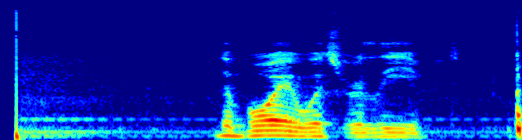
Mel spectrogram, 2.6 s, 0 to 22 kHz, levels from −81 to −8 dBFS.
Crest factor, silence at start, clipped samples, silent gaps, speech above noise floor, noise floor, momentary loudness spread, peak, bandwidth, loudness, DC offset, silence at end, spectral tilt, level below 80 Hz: 22 dB; 0.05 s; under 0.1%; none; 33 dB; -57 dBFS; 20 LU; -4 dBFS; 16 kHz; -25 LUFS; under 0.1%; 0 s; -8.5 dB/octave; -50 dBFS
